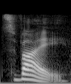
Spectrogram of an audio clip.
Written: two

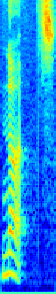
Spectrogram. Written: nuts

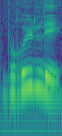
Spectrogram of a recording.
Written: burn

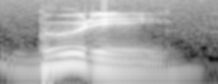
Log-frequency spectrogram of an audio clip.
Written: BOOTY

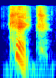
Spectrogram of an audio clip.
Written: kick

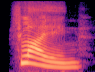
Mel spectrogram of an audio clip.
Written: flying

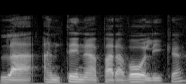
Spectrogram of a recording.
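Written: satellite dish

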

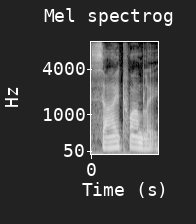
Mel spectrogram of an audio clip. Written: Twombly

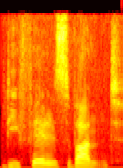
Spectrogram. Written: rock face

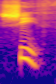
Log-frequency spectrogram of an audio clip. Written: sheath

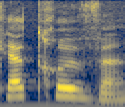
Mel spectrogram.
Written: eighty

